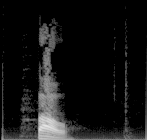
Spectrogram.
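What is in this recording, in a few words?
"pau2", Teochew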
